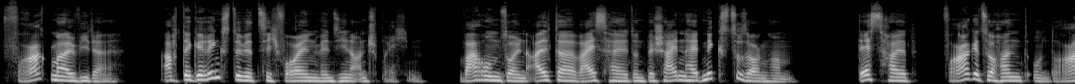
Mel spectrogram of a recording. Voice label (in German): Akzent Bayerisch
